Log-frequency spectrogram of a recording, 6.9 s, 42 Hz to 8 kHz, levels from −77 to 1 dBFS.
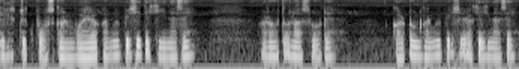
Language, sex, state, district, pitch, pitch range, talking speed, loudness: Nagamese, male, Nagaland, Dimapur, 115 Hz, 105-120 Hz, 175 wpm, -19 LUFS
